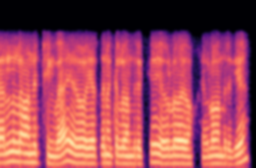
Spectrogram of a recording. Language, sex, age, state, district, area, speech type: Tamil, male, 18-30, Tamil Nadu, Krishnagiri, rural, conversation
